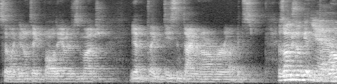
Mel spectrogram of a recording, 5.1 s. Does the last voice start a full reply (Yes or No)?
No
